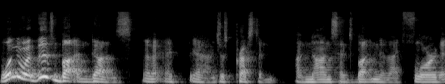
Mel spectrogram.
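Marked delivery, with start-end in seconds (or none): 0.0-1.3 silly, goofy, clowning put-on voice. Pulling out onto the street with a car full of kids, goofy voice. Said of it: "I just say in this goofy voice".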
